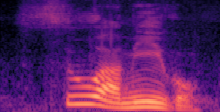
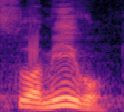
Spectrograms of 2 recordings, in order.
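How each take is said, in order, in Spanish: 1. Dicho despacio, con cuatro sílabas separadas. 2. Las vocales se unen en tres sílabas. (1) "en el habla cuidada lenta" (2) "en el habla rápida informal"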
